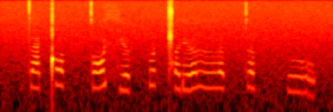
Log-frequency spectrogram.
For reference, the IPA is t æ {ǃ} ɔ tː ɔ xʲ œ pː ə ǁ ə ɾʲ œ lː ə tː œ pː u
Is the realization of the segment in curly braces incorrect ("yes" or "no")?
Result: no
